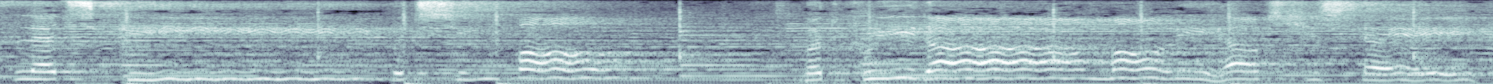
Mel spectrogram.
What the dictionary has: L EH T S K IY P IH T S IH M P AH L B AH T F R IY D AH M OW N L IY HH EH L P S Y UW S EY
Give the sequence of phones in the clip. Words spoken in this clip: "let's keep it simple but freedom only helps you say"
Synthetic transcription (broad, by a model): L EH T S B IY B IH T S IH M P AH L B AH T F R IY D AH M OW N L IY HH EH L P S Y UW S EY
